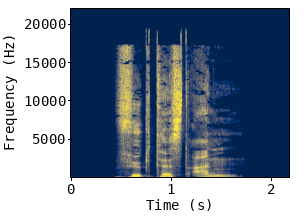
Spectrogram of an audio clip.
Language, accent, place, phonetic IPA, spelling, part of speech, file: German, Germany, Berlin, [ˌfyːktəst ˈan], fügtest an, verb, De-fügtest an.ogg
- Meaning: inflection of anfügen: 1. second-person singular preterite 2. second-person singular subjunctive II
